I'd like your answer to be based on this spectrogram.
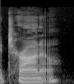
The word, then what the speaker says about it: Toronto: And I'm making a point of saying Toronto, because in Toronto, we just say Toronto.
